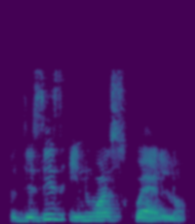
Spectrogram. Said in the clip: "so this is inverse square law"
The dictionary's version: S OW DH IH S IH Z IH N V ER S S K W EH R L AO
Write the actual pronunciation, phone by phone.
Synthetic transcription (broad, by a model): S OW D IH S IH Z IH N W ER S S K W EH L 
